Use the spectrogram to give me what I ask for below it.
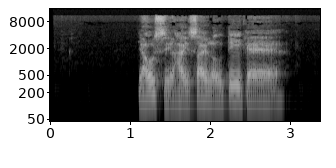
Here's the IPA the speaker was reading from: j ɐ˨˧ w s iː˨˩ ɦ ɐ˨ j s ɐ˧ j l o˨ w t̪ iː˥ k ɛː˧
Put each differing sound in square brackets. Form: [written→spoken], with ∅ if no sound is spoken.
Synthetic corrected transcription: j ɐ˨˧ w s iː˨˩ ɦ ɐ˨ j s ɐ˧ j l o˨ w t̪ iː˥ k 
